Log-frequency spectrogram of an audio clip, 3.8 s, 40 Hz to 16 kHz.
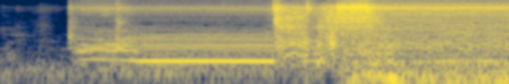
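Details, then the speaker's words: Engine tested with freshly cleaned Carter AFB master carburetor from a 2x4 409 setup, glass bead removed: short starter whine, then V8 fires and settles to a steady, even idle, no stumble or misfire. "to that thing purr. Amazing."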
